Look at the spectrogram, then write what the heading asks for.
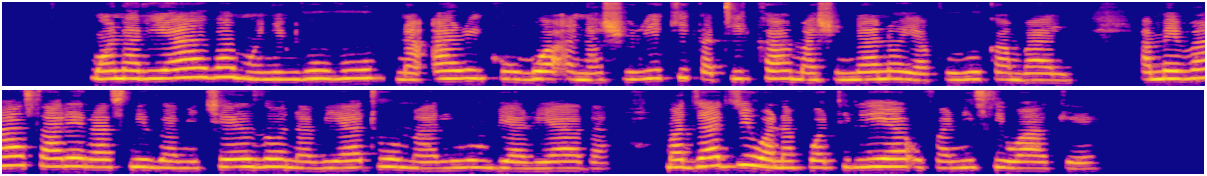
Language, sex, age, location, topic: Swahili, female, 25-35, Kisumu, government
